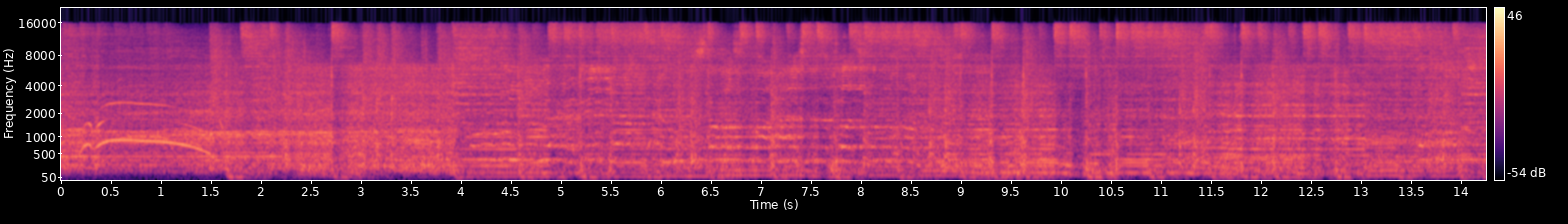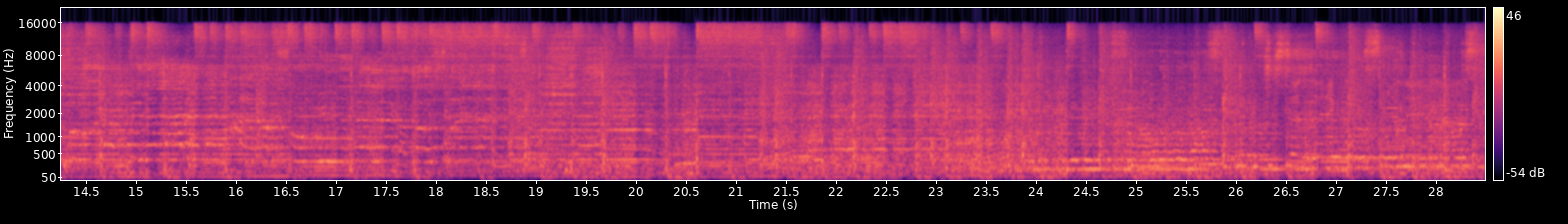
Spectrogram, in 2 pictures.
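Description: Live rock band playing a song: guitars, bass and drums under a male lead vocal. The bass and drums come in about two seconds in.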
